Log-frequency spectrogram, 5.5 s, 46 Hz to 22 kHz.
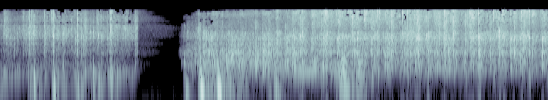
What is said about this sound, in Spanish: Así que quiero que deis un aplauso muy fuerte y que mantengáis unas una media hora, ¿es? Más o menos, 40 minutos más o menos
